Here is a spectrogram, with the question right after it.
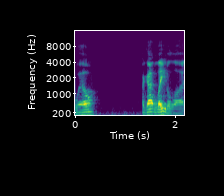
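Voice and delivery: put-on frail old-man voice, low and soft. Retelling Burt Reynolds' answer to a question, the speaker does his old, frail voice. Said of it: "he said in an old man, frail voice".

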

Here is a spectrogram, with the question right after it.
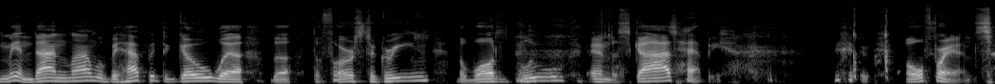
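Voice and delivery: put-on wealthy American accent. Asked where in Europe they would like to go, a character answers: wealthy American accent. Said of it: "I'm going to try and be a wealthy American".

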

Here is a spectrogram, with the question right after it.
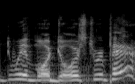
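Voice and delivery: put-on low old-woman voice. Asking the group about more doors to repair: imitating the old woman. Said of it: "Talking like the old woman now".

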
